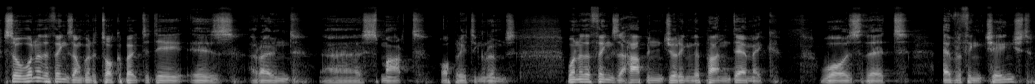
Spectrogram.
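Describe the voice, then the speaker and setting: A man from the UK, speaking at a conference in a deep, low voice. His delivery is loose and unscripted, full of fillers, repeated phrases and restarts. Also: moderate pace, a bit bright. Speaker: conference speaker, sales leader. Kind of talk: conference presentation.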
